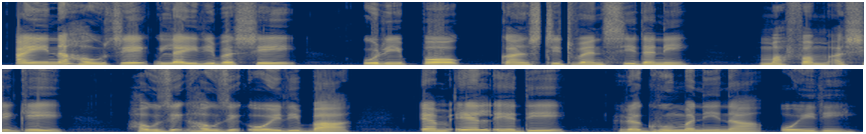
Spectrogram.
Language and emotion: Manipuri, neutral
